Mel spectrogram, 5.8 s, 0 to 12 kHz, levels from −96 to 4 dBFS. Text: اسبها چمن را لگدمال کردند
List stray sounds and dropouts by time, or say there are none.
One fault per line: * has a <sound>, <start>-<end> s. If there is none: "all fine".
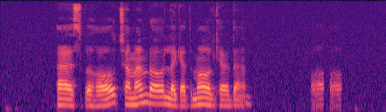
* has a laugh, 4.7-5.1 s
